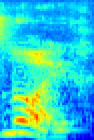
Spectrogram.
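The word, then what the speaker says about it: Láeg: Now I always spell it L, A with a fada, E, G, and pronounce it Loich.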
